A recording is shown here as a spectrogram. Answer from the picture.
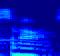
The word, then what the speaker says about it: Semaan: All right, it's spelled S-E-M-A-A-N. So, Same street. – PG, keep it PG, boys. Saman, we had the argument in the office, so we found out that it was Saman.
